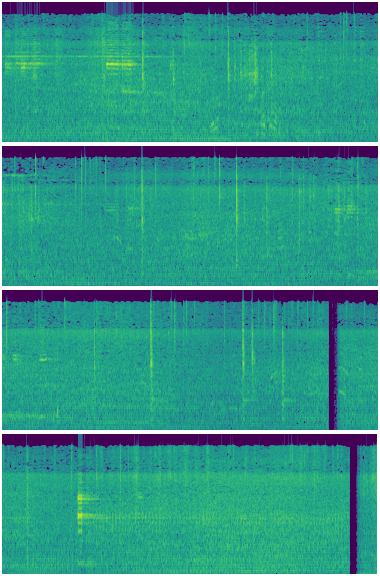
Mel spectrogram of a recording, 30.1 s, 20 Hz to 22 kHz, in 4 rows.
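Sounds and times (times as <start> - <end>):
motorbikes and vehicles passing: 0.0 - 30.0
vehicle horn toot: 2.0 - 2.8, 24.0 - 24.6.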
